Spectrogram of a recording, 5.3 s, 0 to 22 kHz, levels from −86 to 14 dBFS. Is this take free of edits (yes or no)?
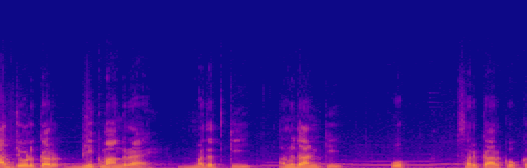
yes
